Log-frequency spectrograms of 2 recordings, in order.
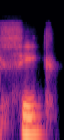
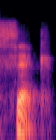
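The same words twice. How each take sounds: First: The word has the common Canadian sound. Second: The word has the sound the speaker prefers. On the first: This is how most people in the country say it. The speaker calls it wrong. "Most Canadians say Sikh" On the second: This is how the word is meant to sound. The speaker calls it right. "That's the way you're supposed to pronounce it"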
